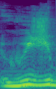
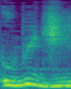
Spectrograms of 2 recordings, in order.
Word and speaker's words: Ouija: As you can clearly see, the word Ouija does not end with an I, it ends with an A. So it should be an Ouija, but everybody pronounces it a Ouija board. But I don't know where that final where the final I comes from, because it's not there.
